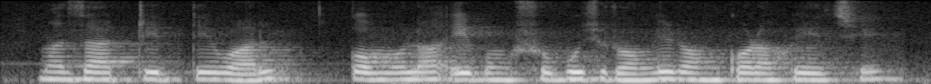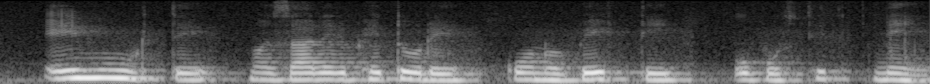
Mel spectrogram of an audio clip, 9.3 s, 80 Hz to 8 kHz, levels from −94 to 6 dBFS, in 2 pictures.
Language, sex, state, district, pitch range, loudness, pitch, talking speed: Bengali, female, West Bengal, Jalpaiguri, 185-205 Hz, -16 LUFS, 195 Hz, 110 wpm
